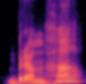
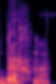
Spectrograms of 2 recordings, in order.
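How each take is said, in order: First: "Brahma" said BRAM-ha, m before the h; Brahma with m first. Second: "Brahma" said BRAKH-ma, h before the m; Brahma with h first. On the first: Teacher contrasting two pronunciations, "Brahma" as BRAM-ha. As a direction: say "Brahma" with the h after the m. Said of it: "when it comes to the pronunciation of". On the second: Teacher giving the alternative, "Brahma" as BRAKH-ma. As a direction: say "Brahma" as written, h then ma. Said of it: "the pronunciation of Brahma". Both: Shown as a demonstration.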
